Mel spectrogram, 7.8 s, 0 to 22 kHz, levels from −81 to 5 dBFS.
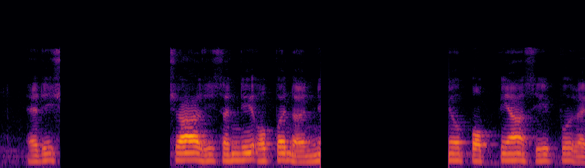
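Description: The player's buffer ran dry twice, causing a rebuffering stall each time. From 0.79 to 2.27 s the speech halts into silence for 1.47 s, then picks up exactly where it stopped. The same happens from 4.27 to 5.98 s, a gap of 1.71 s. No speech is skipped or repeated. The delivery simply freezes mid-flow while more audio arrives, lengthening the clip by those pauses.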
